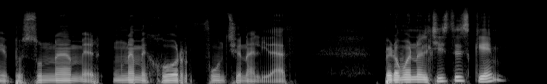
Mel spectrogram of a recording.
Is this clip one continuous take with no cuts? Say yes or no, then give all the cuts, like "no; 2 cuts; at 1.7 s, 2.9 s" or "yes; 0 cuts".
yes; 0 cuts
